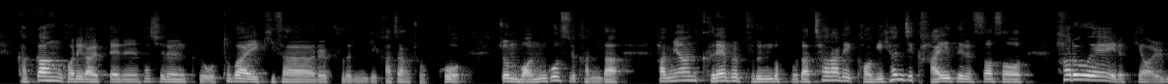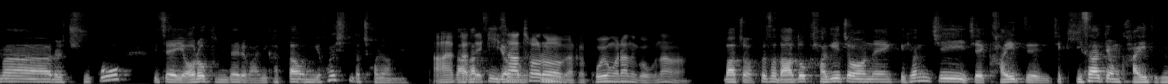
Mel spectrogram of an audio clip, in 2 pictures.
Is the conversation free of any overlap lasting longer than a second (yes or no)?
no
